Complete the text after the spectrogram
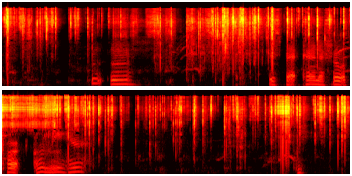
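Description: A foil wrapper crinkles and tears as fingers open it.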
